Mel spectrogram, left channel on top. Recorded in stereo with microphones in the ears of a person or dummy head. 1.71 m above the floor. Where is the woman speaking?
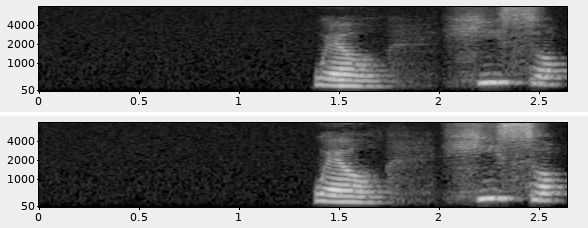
30° right (ahead or behind), 0.7 m; by 2.6 s 75° right (ahead or behind), 1.2 m.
